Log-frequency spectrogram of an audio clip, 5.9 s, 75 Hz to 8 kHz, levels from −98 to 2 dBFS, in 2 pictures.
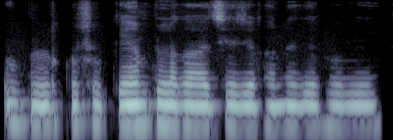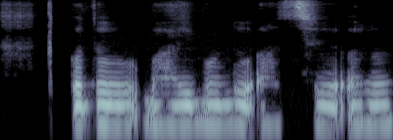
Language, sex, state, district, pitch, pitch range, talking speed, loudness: Bengali, male, West Bengal, Purulia, 120 Hz, 120-125 Hz, 130 wpm, -34 LUFS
